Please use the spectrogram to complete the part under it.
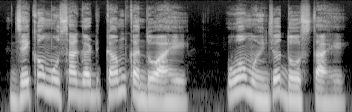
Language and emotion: Sindhi, neutral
